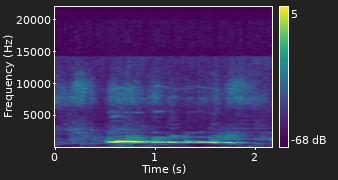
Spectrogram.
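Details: Zebra dove of the Bangkok perkutut type, ringed PB 68, with a voice described as fine 'jian': one long, smooth, steady coo that holds its pitch for about a second and a half before fading, with a quiet background.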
